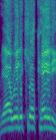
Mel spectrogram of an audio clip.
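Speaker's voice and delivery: loud, blunt, carrying across the room. Retelling what a producer said on a live mic: imitating someone saying it loudly. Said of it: "That was loud too".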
